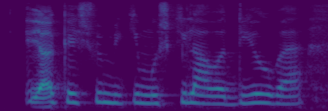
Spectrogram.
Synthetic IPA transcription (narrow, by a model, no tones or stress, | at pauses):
ja̰keʃbimikimʊʃkɪlaːʋəd̪ioʋɛ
